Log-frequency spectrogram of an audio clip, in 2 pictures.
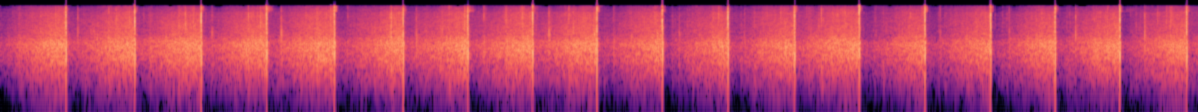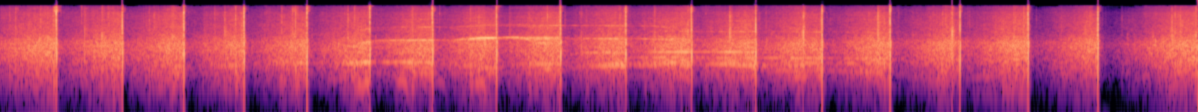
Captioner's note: applause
